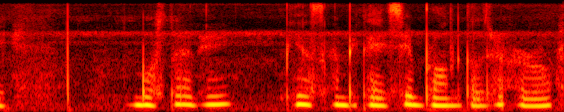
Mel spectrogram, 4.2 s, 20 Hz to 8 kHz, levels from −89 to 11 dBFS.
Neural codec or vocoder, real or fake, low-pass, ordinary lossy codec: none; real; 7.2 kHz; none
